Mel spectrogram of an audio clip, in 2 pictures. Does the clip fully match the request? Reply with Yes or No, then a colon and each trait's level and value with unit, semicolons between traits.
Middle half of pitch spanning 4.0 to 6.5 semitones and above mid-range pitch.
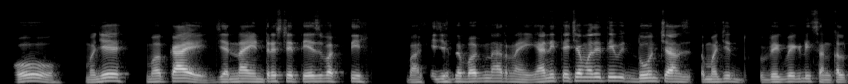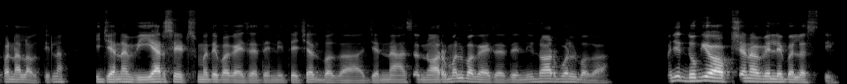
No: average, 4.3 semitones; low, 125 Hz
